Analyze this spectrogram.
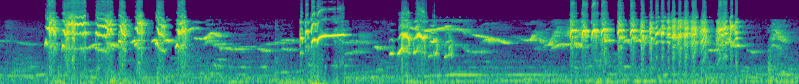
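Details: Kacer (oriental magpie-robin) singing, used to coach birds whose song stutters: dense loud chattering runs, buzzy harsh bursts and interleaved looping whistles, with a long rapid rattle near the end.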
